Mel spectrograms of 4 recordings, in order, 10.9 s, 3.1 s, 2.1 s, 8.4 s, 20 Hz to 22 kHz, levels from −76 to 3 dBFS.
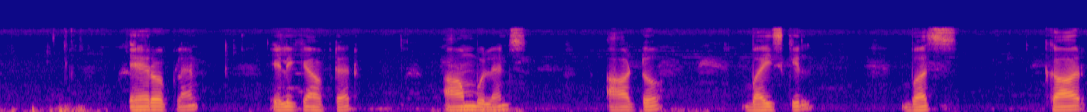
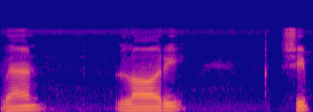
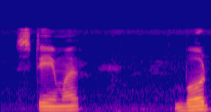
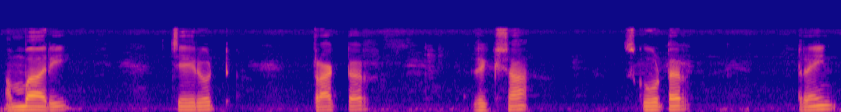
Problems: constant background noise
